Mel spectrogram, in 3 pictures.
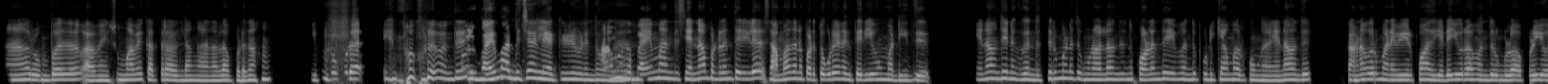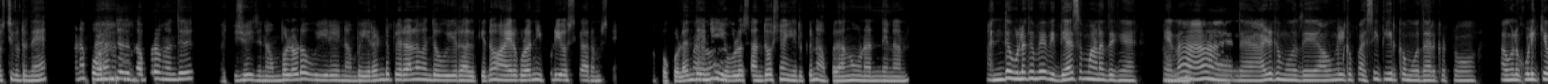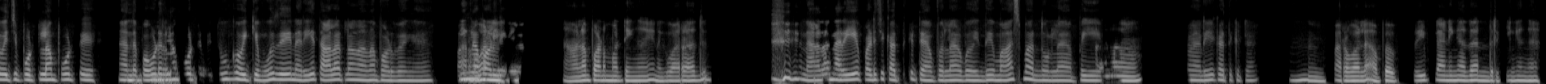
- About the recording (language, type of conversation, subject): Tamil, podcast, குழந்தை பிறந்த பின் உங்கள் வாழ்க்கை முழுவதுமாக மாறிவிட்டதா?
- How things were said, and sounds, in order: static; chuckle; laughing while speaking: "இப்ப கூட இப்ப கூட வந்து"; distorted speech; mechanical hum; laughing while speaking: "பரவால்லயே"; chuckle; in English: "ஃப்ரீ பிளானிங்கா"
